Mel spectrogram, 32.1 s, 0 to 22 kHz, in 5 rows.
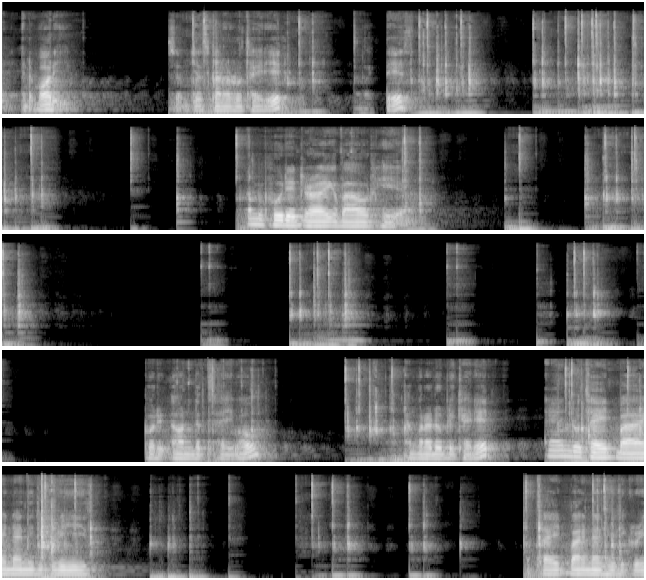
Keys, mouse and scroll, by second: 0.1 middle click, 0.8 middle click, 1.1 scroll up 2, 1.5 r, 6.3 KP_7, 7.5 shift+middle click, 7.8 shift+scroll up 2, 8.4 g, 10.1 KP_0, 11.4 shift+middle click, 12.1 g, 14.7-15.1 scroll down 5, 15.1-15.6 scroll up 3, 15.3 g, 17.3 middle click, 17.9 scroll up 2, 18.2 g, 21.1 shift+middle click, 21.4 middle click, 21.7 scroll up 2, 22.5 alt+d, 26.0 x, 27.3 middle click, 27.7-28.1 scroll down 1, 28.1 scroll up 1, 28.1 middle click, 28.6 alt+r, 29.4 r.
